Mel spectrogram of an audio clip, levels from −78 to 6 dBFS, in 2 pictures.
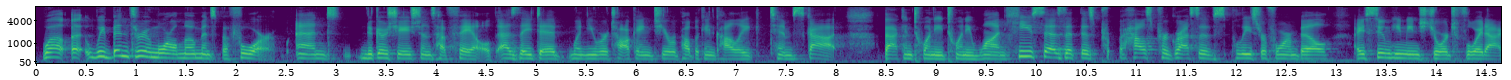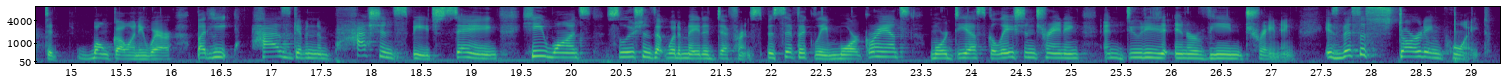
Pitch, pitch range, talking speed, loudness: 175 Hz, 160-205 Hz, 170 wpm, -18 LUFS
